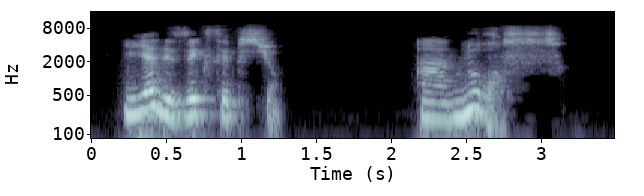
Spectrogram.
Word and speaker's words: ours: ya des exceptions un ours on prononce le s final une lettre mu est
